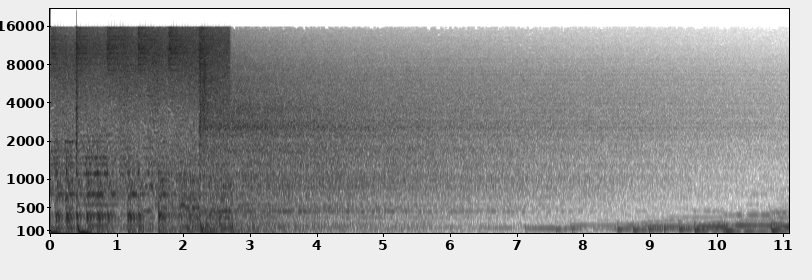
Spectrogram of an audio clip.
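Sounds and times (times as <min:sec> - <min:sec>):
pulsing synth bass line: 0:00.0 - 0:02.9
trance music: 0:00.0 - 0:09.7.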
